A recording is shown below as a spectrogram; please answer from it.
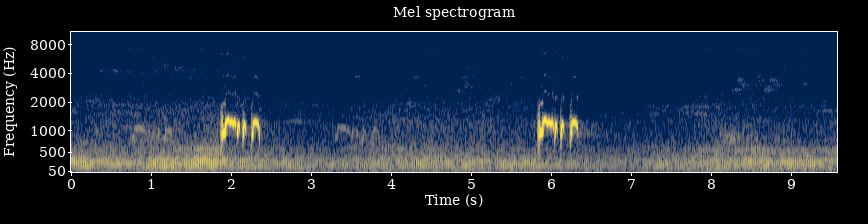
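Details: Zebra dove used to lure wild doves, recorded while hunting at a cemetery. Two loud phrases of stuttering soft coos about four seconds apart, with fainter distant coos answering between them.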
